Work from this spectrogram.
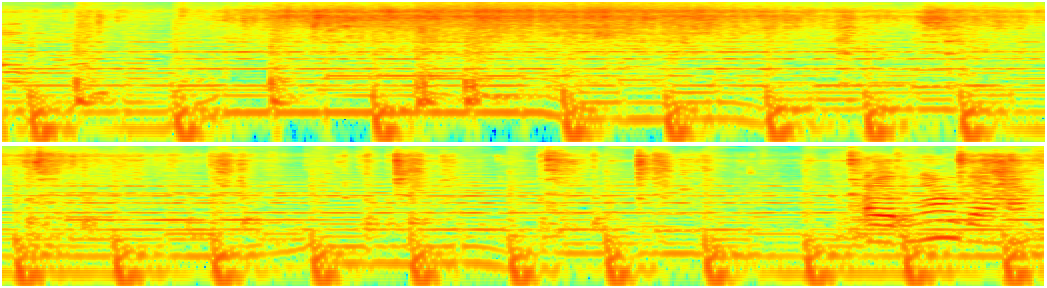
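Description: Loud, steady sizzling as water is poured into spices frying in hot oil, crackling and bubbling continuously with faint stirring underneath.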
